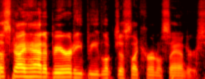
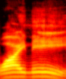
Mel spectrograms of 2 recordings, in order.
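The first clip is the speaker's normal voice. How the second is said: put-on yell, higher pitch; 3 semitones higher, 6 dB louder than usual. Describing a character's reaction in a scene, imitating a yell. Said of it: "He yells out".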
